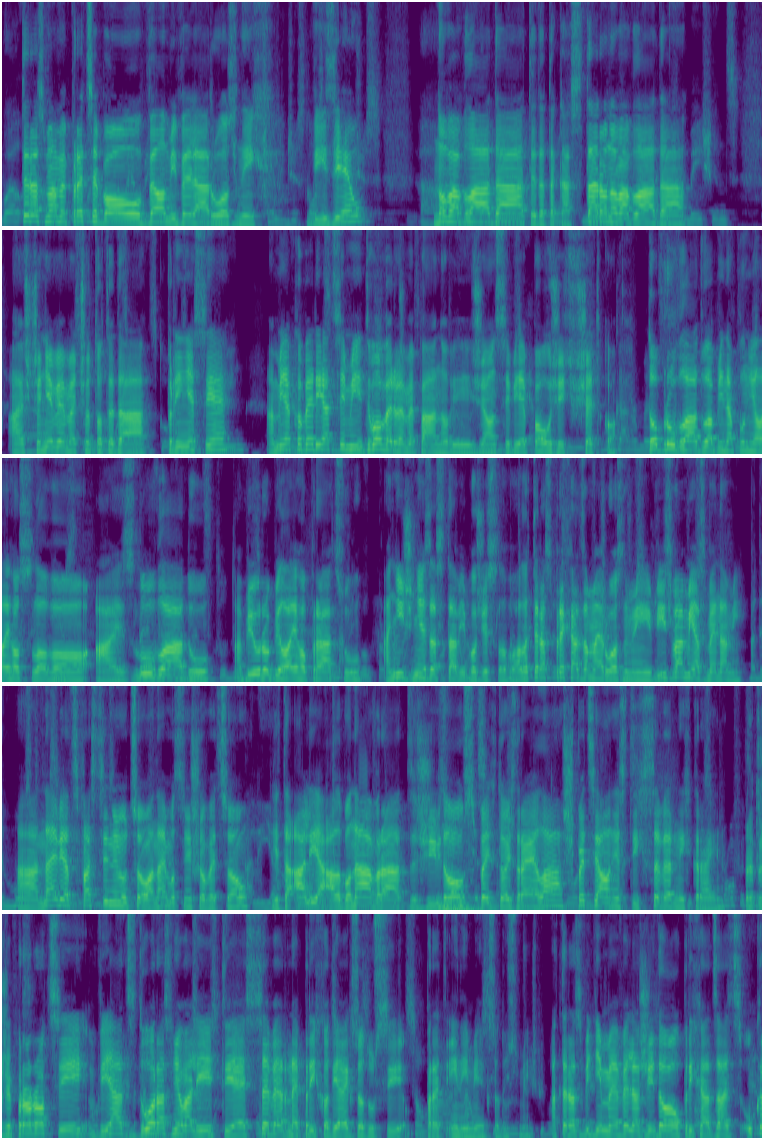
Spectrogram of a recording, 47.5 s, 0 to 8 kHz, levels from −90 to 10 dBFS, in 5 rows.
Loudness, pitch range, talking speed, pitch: -20 LUFS, 140-170 Hz, 125 wpm, 155 Hz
